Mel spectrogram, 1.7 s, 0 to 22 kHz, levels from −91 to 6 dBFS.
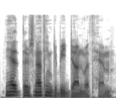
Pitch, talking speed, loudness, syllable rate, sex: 105 Hz, 275 wpm, -18 LUFS, 6.2 syllables/s, male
